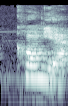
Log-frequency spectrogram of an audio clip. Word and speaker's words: Cognac: Cognac. I feel like the G is silent.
